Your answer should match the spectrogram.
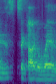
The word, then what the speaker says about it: Sacagawea: Someone told me Sacagawea is the correct way to say it.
